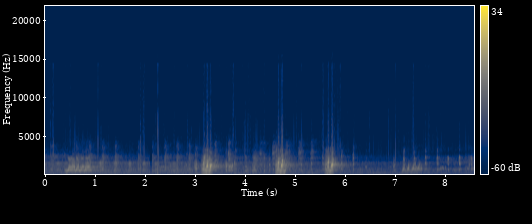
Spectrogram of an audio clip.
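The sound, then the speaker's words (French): Little grebes call while chasing each other on water, giving high, rapid trilling whinny-like bursts that recur every second or two against a constant low background rumble. “Sur l'eau, ces rires aigus sont les cris des grèbes castagneux qui se poursuivent.”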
